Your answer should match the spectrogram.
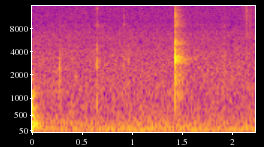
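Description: A single sharp plastic click about a second and a half in, as a Paul & Joe lipstick is snapped into its plastic case, with a couple of faint handling ticks before it.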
